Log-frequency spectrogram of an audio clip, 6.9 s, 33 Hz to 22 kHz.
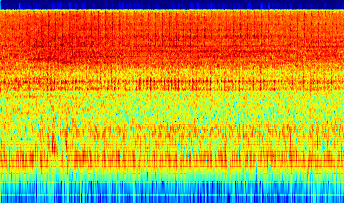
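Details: Ford 302 HO V8 with 76,000 miles, warm start, idling steadily with a faint, loosely regular knock, roughly three to four a second.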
